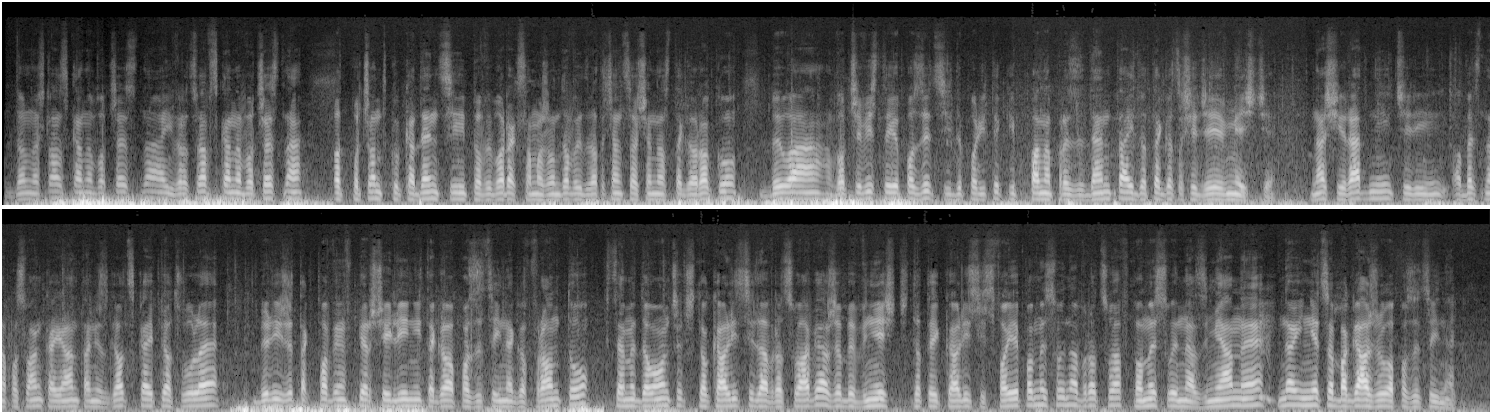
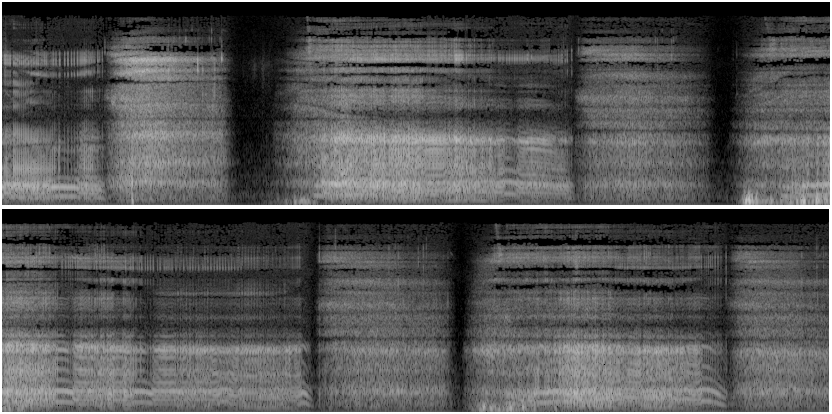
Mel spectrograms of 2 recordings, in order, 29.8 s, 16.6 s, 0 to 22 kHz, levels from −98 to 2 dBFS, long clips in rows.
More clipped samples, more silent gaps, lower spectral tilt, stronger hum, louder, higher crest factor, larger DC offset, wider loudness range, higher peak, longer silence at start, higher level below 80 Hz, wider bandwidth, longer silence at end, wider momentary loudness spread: neither; neither; first, -7 dB/octave vs -2 dB/octave; neither; first, -19 LUFS vs -29 LUFS; second, 16 dB vs 24 dB; neither; second, 4 LU vs 10 LU; first, 0 dBFS vs -8 dBFS; about the same, 0.05 s vs 0 s; first, -20 dBFS vs -50 dBFS; second, 9.4 kHz vs 16.5 kHz; about the same, 0 s vs 0 s; second, 8 LU vs 15 LU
